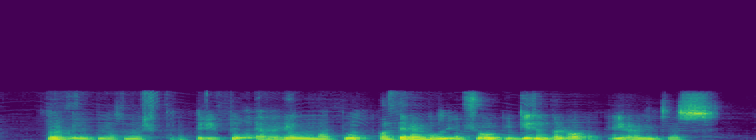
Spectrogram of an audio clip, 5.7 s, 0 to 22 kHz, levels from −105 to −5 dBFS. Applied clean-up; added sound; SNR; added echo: neural mask model DeepFilterNet 3.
